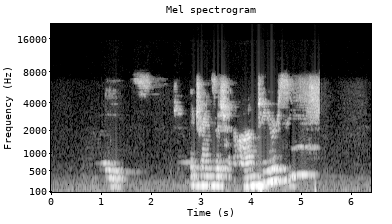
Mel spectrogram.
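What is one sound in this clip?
A young woman speaks calmly and softly.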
